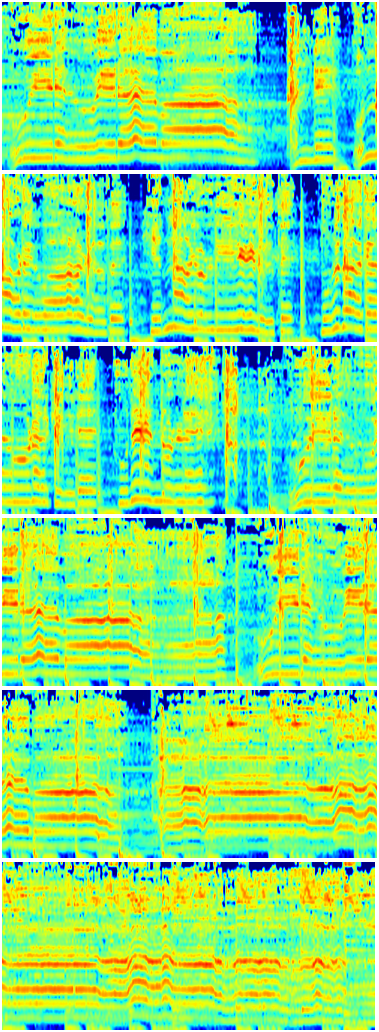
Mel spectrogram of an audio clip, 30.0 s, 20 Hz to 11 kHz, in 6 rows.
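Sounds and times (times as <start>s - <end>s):
man singing a cover song in Tamil: 0.0s - 29.9s.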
